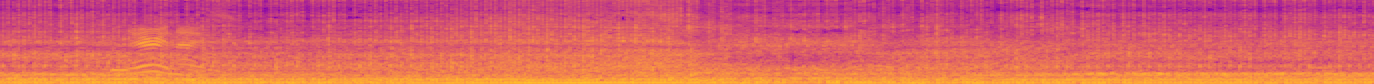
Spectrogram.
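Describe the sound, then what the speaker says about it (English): Tractor engine idling steadily at a parade, a constant low rumble that runs the whole time with outdoor crowd noise and a brief voice early on. "Looks like this will be the last tractor in today's parade."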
